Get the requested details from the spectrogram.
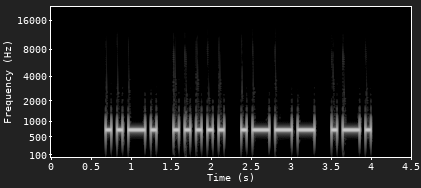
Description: Morse code, heard as a keyed tone, about 17 wpm, 700 Hz. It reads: F5JR
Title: DXCC-100 Call Signs - 4 Characters - Repeated 3x - 17wpm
